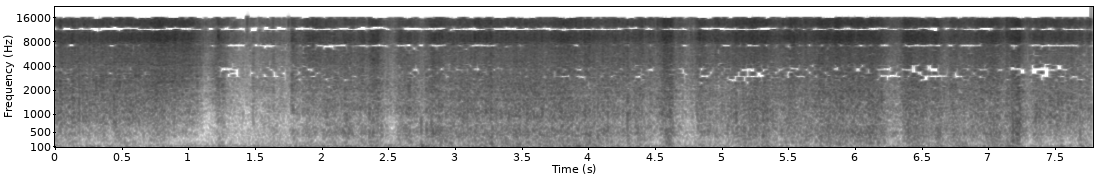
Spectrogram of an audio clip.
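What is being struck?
Thin plastic carrier bag.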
